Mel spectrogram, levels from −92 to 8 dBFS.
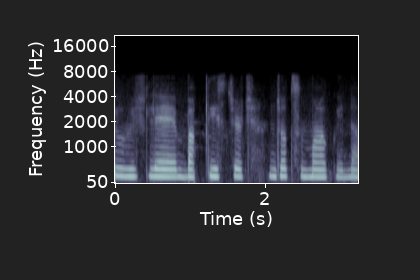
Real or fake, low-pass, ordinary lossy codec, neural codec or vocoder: real; 7.2 kHz; Opus, 16 kbps; none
